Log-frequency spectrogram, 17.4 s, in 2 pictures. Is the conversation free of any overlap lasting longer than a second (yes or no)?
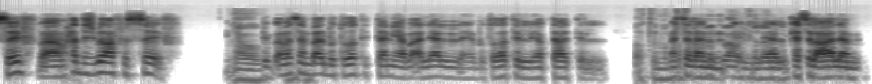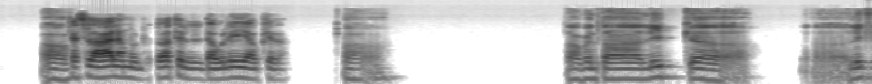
no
